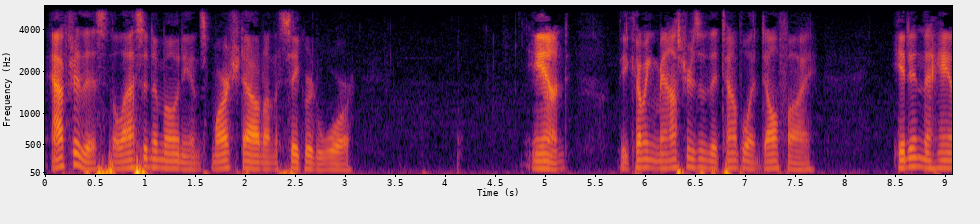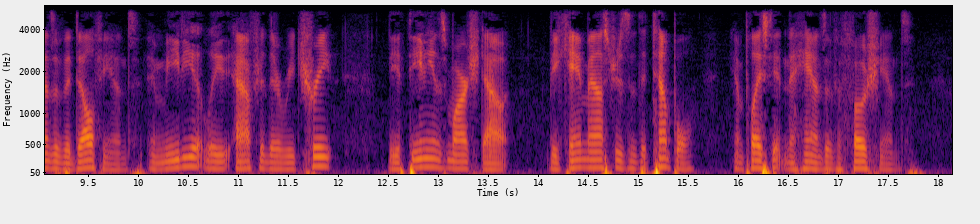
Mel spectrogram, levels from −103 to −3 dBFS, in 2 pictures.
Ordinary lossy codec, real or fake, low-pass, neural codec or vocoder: Opus, 64 kbps; real; 5.4 kHz; none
